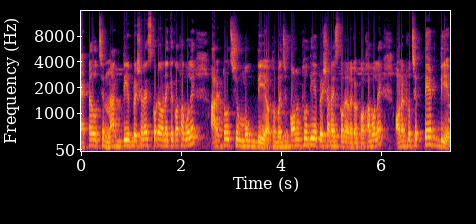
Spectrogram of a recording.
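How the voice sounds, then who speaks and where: A male coaching instructor teaching a room of students at a quick, driving pace. He is emphatic, switches into English words now and then, and keeps correcting how words should be said. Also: mid-range voice, a little mellow. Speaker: cabin crew coaching instructor. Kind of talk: classroom teaching. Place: classroom with students.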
